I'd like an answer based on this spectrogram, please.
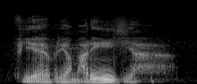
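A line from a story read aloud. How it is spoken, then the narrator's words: Shaken, strained whisper. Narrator (Spanish): Entre ingentes esfuerzos por recuperarse de la impresión, Pereira susurró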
